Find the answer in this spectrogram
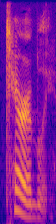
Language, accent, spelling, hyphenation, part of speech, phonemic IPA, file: English, US, terribly, ter‧ri‧bly, adverb, /ˈtɛɹ.ɪ.bli/, En-us-terribly.ogg
- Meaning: 1. So as to cause terror or awe 2. Very; extremely 3. Very badly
